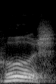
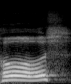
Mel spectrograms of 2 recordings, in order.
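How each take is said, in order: First: The vowel is a u sound. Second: The vowel is an o sound. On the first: The speaker calls it wrong. "ওরা বলবে ঘুষ" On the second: The speaker calls it right. "লিখেছো ঘোষ"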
